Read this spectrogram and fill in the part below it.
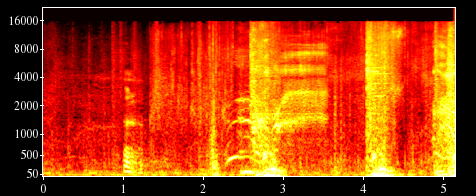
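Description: A zombie snarls and groans close by.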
